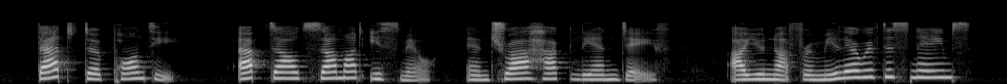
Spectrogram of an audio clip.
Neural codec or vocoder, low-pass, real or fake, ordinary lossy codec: none; 7.2 kHz; real; AAC, 48 kbps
